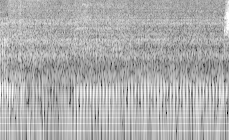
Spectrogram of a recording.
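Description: A motor vehicle engine running steadily, its pitch wavering and dropping briefly near the start, then settling back to an even note.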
